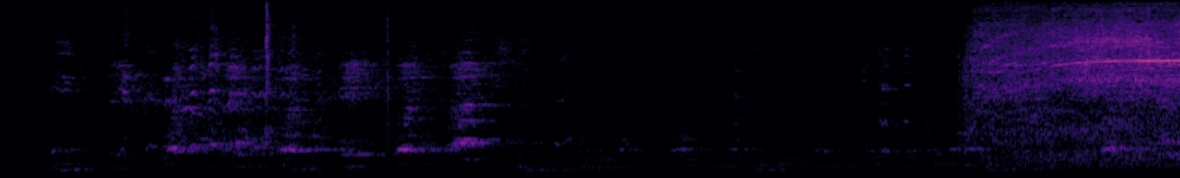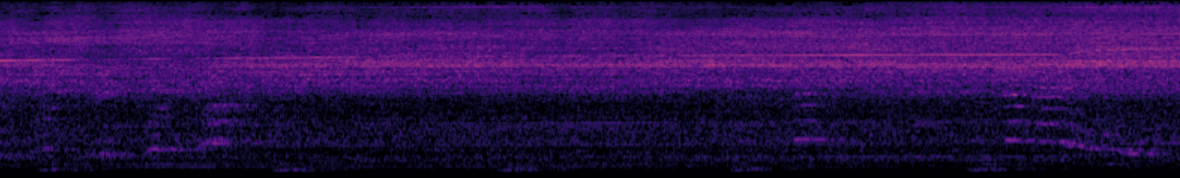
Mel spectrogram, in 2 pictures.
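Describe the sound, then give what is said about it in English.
A voice is heard for several seconds before a blender whirs to life with a sudden, loud, steady roar that runs to the end, the voice faintly continuing beneath it. “Gotta wait for the right time for the blender.”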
